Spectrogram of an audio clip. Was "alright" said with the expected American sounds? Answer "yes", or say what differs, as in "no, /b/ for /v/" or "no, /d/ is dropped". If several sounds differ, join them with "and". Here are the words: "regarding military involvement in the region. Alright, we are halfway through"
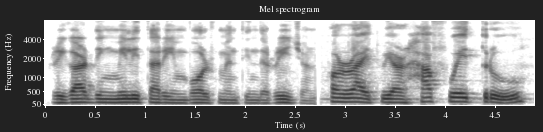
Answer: yes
